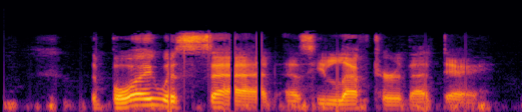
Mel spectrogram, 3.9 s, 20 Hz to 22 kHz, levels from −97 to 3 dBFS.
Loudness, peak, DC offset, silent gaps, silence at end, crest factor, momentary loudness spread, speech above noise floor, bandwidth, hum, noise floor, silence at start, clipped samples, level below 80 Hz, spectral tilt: -16 LUFS; -2 dBFS; under 0.1%; none; 0.3 s; 16 dB; 11 LU; 22 dB; 8.2 kHz; none; -39 dBFS; 0.05 s; under 0.1%; -52 dBFS; -2.5 dB/octave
